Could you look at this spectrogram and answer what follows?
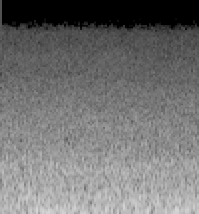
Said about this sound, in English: Okay, so we're at McCabe River or Creek. It's flowing pretty strong, but it's not too bad. It's quite narrow.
